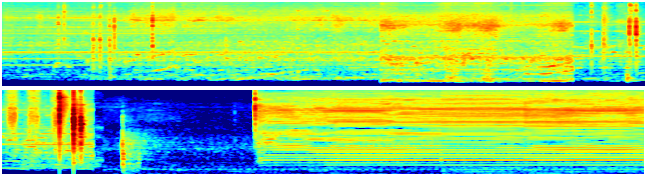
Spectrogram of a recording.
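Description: : A short bit of handling, then the motor settles into an even, steady buzz with no rattle, a smooth healthy run.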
